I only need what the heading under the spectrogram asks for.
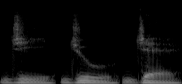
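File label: "jijuje", concatenated syllables; Affixing experiment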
